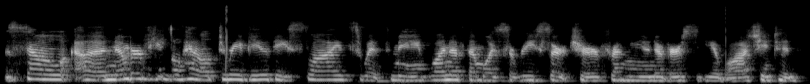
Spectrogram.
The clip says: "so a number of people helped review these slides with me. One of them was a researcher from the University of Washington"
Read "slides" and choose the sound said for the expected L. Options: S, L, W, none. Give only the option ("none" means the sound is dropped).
L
